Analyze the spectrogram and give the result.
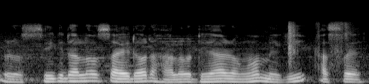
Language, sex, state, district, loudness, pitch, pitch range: Assamese, male, Assam, Sonitpur, -17 LUFS, 130 Hz, 120-145 Hz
